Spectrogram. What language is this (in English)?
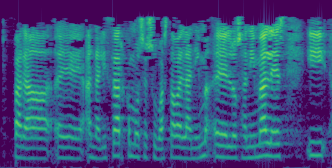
Spanish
